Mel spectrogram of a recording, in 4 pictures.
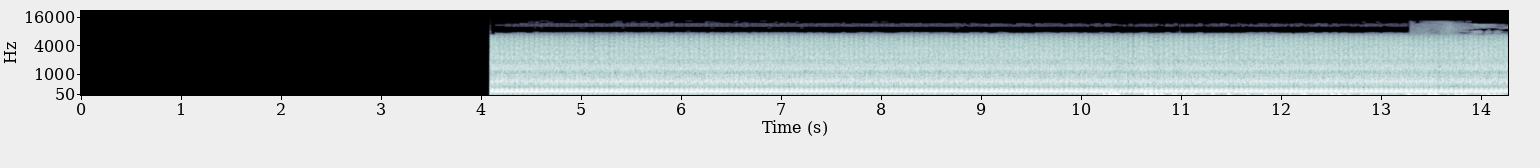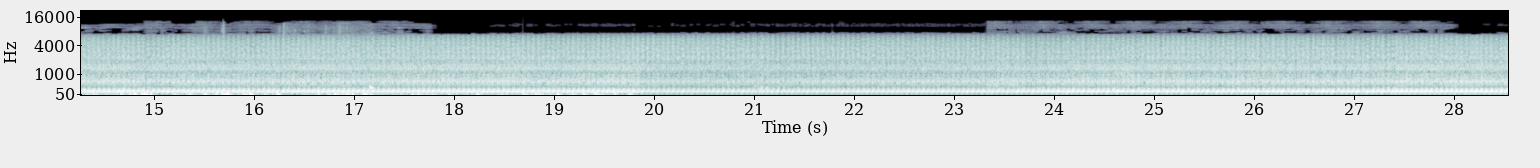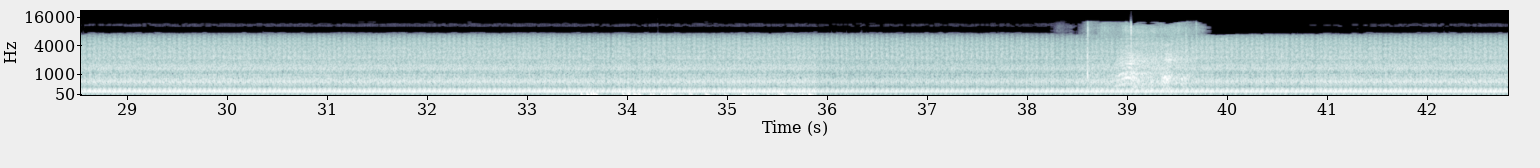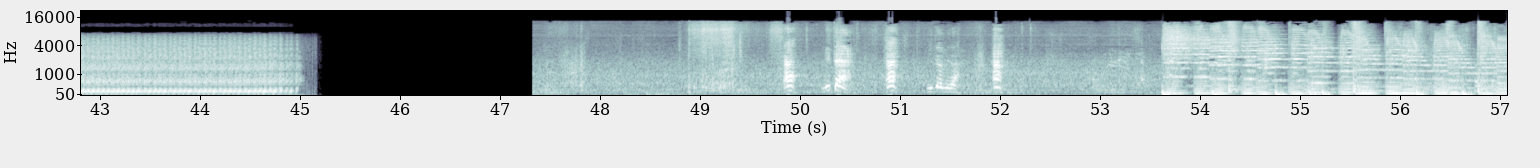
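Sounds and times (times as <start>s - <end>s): mechanical drone: 10.1s - 29.9s, 33.4s - 36.1s.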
